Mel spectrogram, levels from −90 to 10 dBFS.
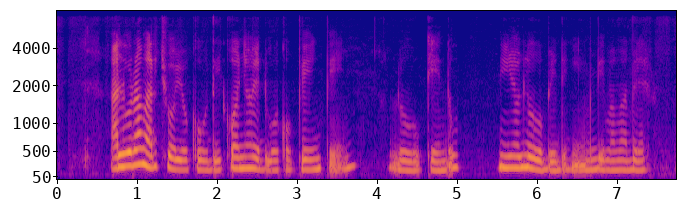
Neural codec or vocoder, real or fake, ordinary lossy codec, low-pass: codec, 16 kHz in and 24 kHz out, 1.1 kbps, FireRedTTS-2 codec; fake; none; 7.2 kHz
